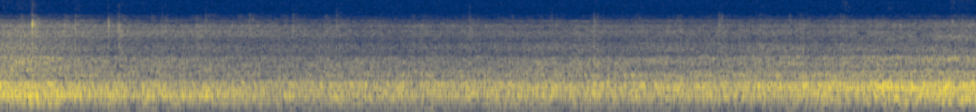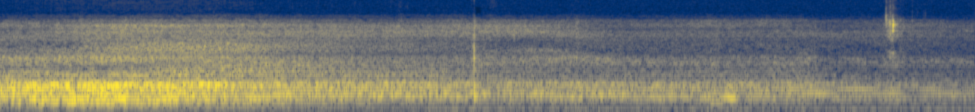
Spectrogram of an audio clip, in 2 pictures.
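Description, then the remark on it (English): Broad road noise swells as two identical white trucks without license plates drive past, growing louder toward the middle and fading again, with a short sharp click near the end. No one speaks. “and as you'll see in the beginning of the video, there are two white identical trucks that drive by.”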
